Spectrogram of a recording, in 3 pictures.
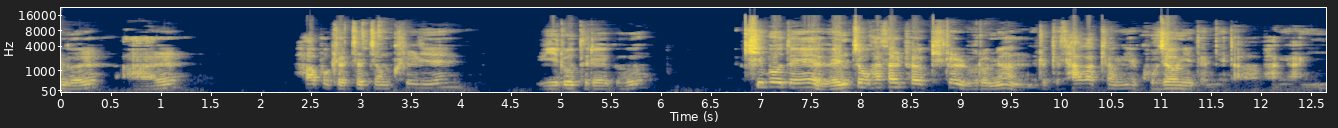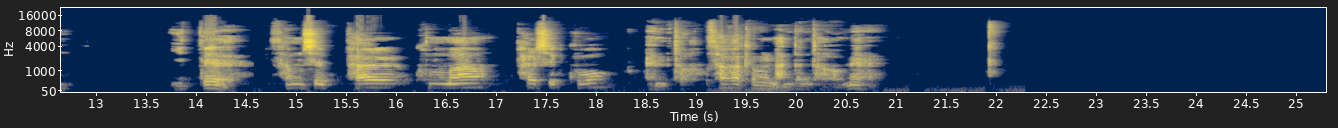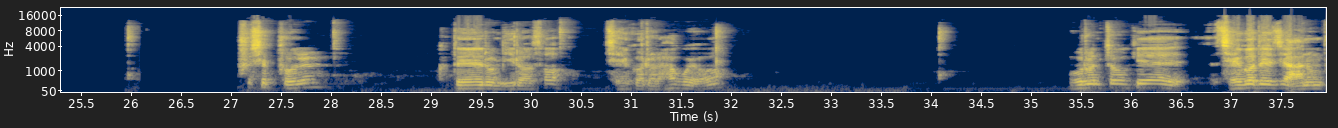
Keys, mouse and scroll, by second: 0.1 r, 2.9 click, 14.6-17.5 typing, 18.2 Return, 21.9-25.9 middle drag, 27.1 p, 28.0-30.2 drag, 31.8-34.0 middle drag.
